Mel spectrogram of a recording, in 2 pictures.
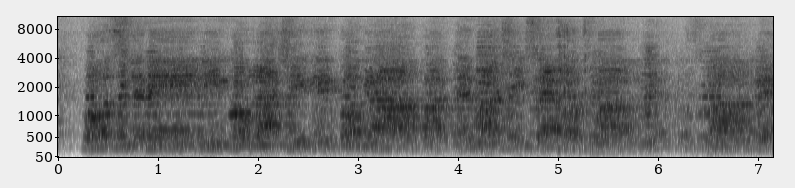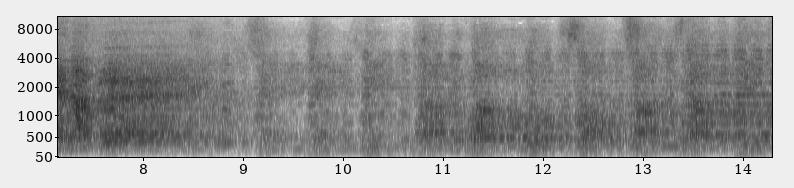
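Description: Male choir singing, with an accordion accompanying; the singing grows quieter about nine seconds in.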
